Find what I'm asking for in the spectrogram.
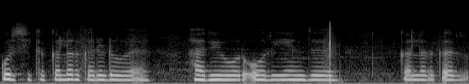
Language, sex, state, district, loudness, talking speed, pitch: Rajasthani, female, Rajasthan, Nagaur, -22 LUFS, 140 wpm, 210 Hz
